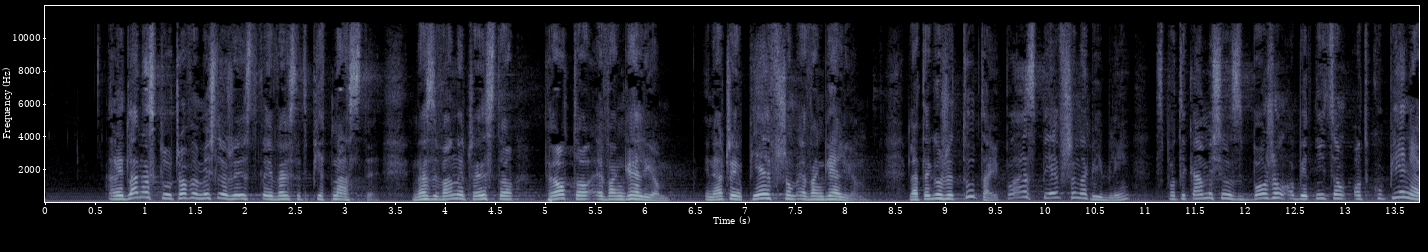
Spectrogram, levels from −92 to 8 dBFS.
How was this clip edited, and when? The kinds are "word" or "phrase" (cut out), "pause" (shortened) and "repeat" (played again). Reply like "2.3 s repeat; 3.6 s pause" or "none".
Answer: 7.0 s word; 10.4 s word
